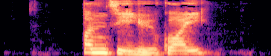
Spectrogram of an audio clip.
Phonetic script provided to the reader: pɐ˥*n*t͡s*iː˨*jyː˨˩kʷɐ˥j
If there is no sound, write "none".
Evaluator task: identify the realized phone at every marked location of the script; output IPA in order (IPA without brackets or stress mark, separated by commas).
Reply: n, iː˨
